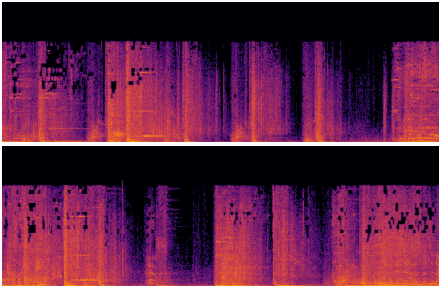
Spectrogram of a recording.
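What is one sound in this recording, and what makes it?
Game spell effects whoosh and crackle during a battle.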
